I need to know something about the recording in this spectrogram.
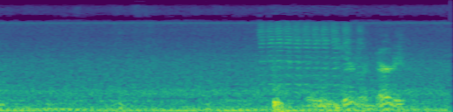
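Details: Young domestic goat kids on a farm during hoof trimming; a wavering, nasal bleat rich in harmonics rises out of the background for about a second and a half, over a woman's steady talking and low hum.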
